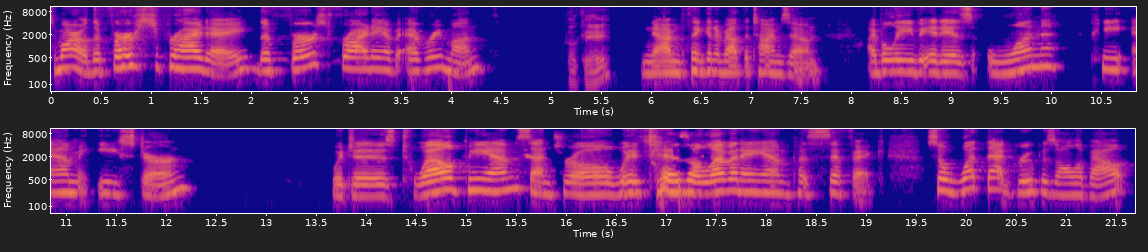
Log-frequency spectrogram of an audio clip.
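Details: Adult woman speaking; normal speech.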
